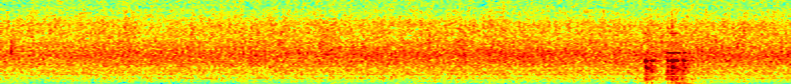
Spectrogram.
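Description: Cabbage and mixed vegetables stir-frying for veg fried rice give off a steady, bright sizzle with no pauses. A short clatter of stirring rises near the end.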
